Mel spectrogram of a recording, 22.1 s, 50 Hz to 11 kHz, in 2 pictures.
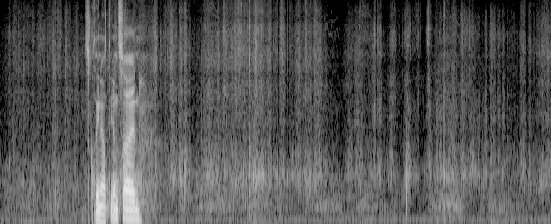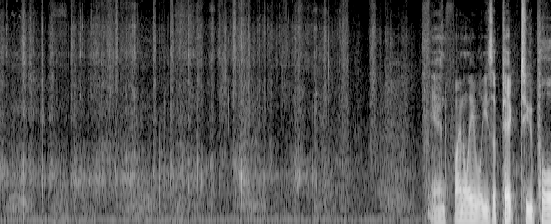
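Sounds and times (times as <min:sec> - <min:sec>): rubbing and scratching: 0:00.0 - 0:19.9
faint steady hum: 0:00.0 - 0:22.0.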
